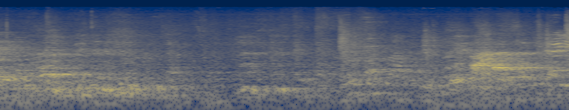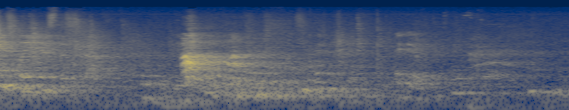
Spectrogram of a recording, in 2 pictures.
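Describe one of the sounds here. A mixed choir sings together in a large echoing hall.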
